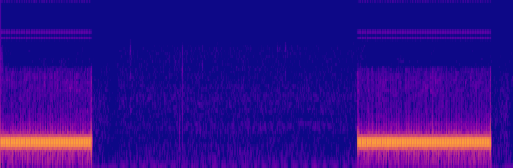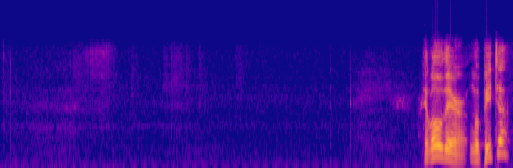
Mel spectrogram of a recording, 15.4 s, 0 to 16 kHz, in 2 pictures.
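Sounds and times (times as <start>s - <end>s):
steady loud telephone line tone while dialing: 0.0s - 1.4s, 5.4s - 7.4s
speech: 14.0s - 15.4s.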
